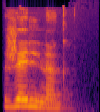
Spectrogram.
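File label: "жельнӧг", Komi, female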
